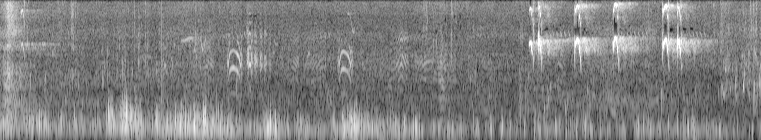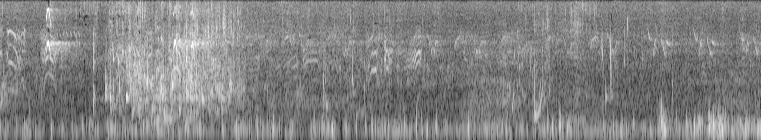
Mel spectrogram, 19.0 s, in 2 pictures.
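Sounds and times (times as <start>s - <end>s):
wind buffeting microphone: 0.0s - 19.0s
waterbird sharp calls: 11.1s - 12.5s.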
